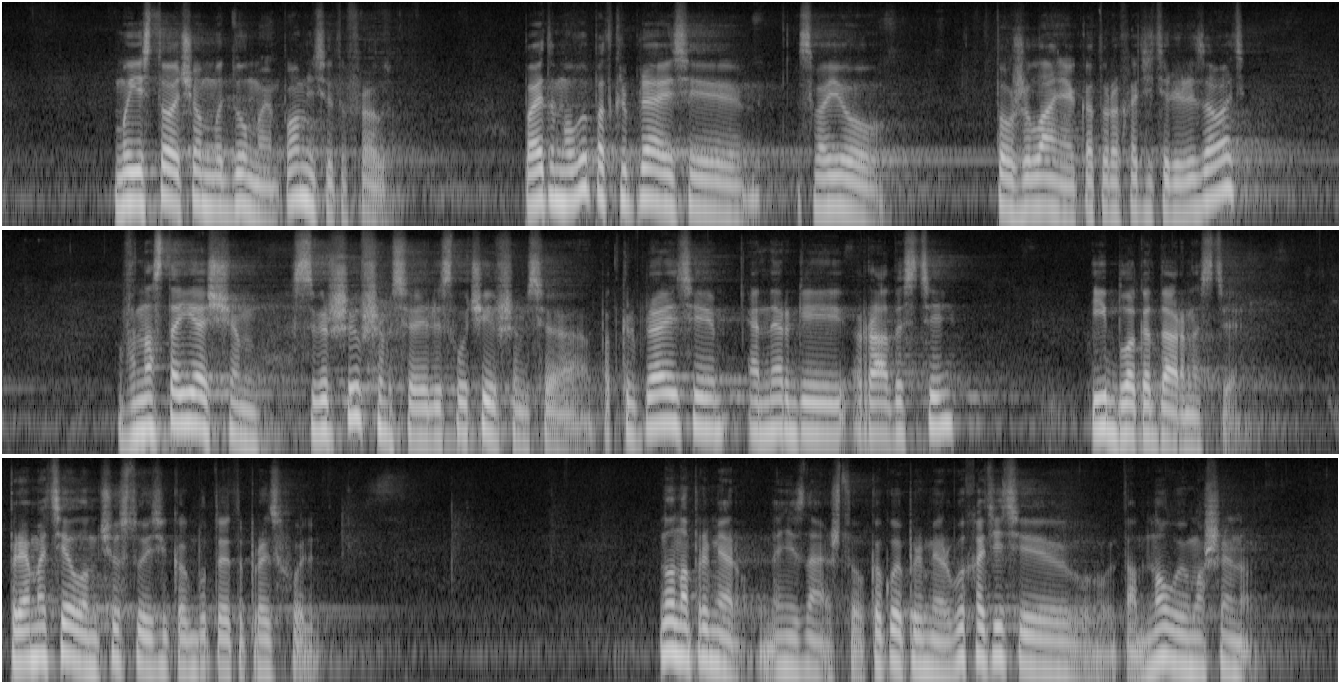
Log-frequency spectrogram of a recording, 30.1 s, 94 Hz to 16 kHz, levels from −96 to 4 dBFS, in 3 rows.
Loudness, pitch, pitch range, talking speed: -26 LUFS, 155 Hz, 135-175 Hz, 100 wpm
